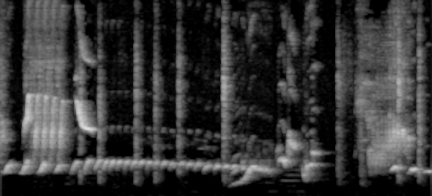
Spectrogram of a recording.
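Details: Captive white-rumped shama used to set lazy birds singing: fast steady series of repeated whistled notes running over two seconds, sliding into a downslurred phrase, then buzzy chatter and a final whistle.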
